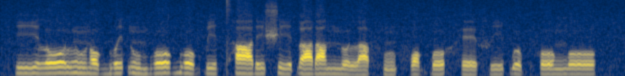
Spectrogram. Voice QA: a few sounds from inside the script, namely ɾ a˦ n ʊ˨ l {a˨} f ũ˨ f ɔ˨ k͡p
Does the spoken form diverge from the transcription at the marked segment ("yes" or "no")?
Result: yes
